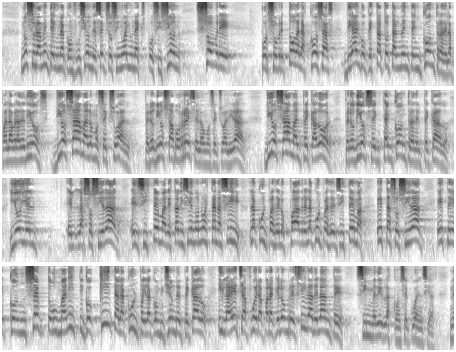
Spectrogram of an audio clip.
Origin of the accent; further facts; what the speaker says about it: Argentina; qué progresismo, qué progre que somos los argentinos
